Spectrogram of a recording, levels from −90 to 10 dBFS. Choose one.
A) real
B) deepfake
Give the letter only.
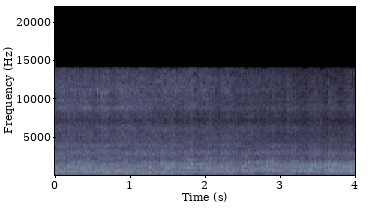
B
